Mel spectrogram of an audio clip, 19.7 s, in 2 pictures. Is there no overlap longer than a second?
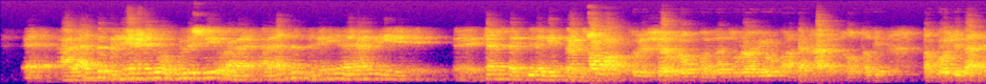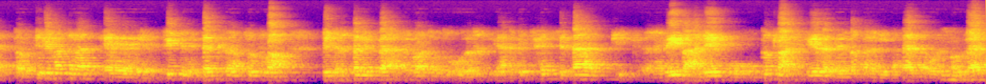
Yes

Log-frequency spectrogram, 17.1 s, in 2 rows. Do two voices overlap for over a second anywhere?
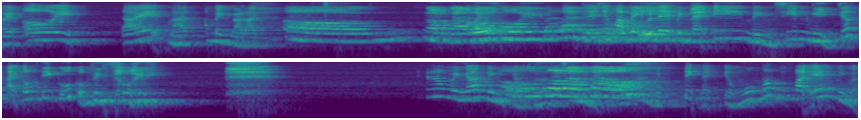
Yes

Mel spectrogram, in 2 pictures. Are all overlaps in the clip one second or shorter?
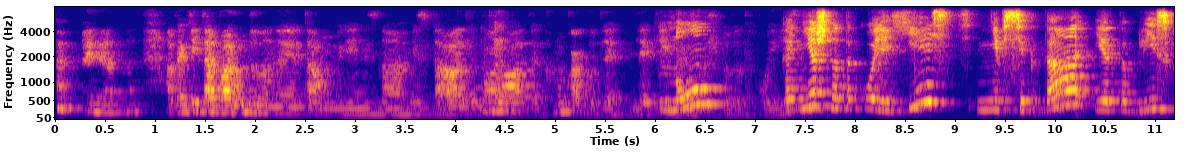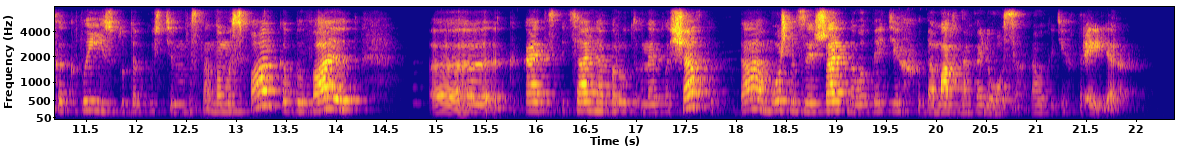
Yes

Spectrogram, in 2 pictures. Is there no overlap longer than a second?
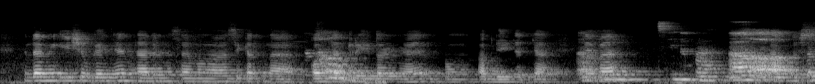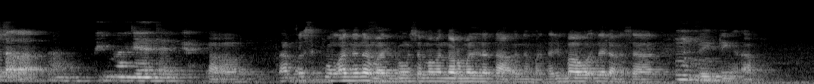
Yes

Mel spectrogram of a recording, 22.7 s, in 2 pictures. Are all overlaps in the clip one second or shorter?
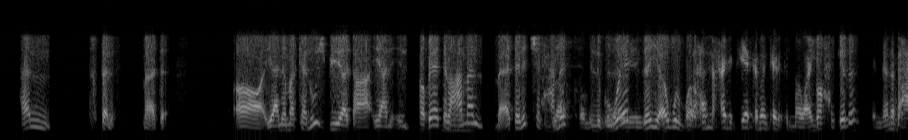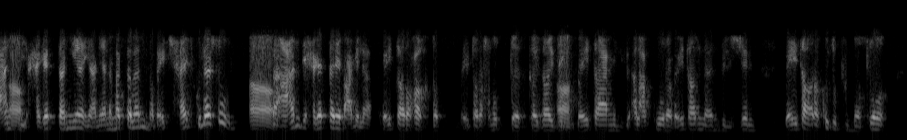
No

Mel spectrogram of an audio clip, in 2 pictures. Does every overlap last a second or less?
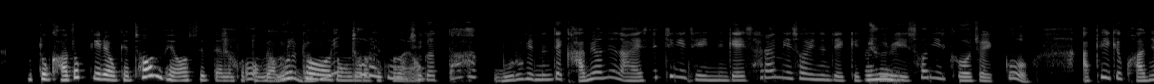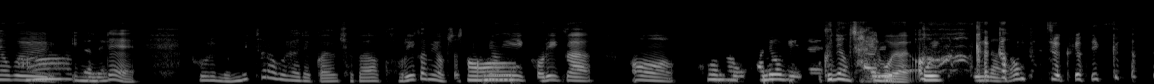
No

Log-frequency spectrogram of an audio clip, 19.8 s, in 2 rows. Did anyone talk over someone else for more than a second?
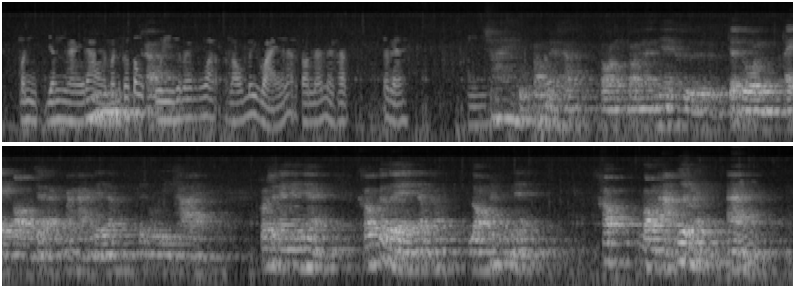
No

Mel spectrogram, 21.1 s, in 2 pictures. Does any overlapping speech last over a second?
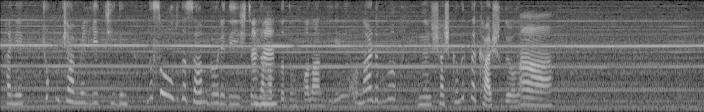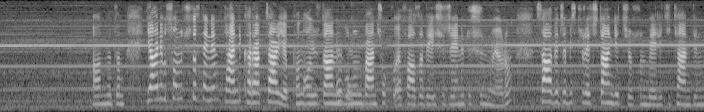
No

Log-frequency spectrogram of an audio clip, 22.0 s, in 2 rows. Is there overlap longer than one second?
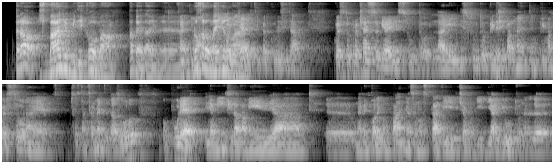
Yes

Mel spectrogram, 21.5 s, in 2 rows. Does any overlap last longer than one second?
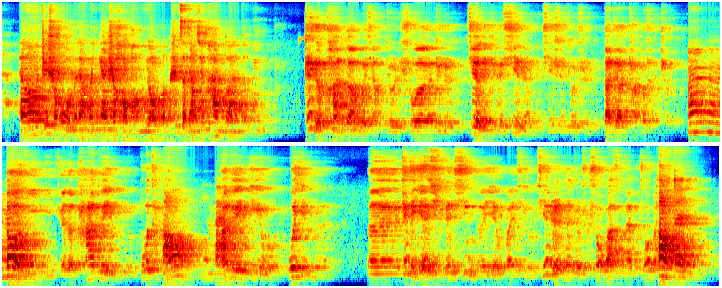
No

